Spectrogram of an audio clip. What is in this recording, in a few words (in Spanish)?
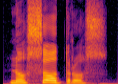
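"nosotros", Spanish, female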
